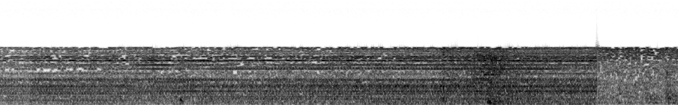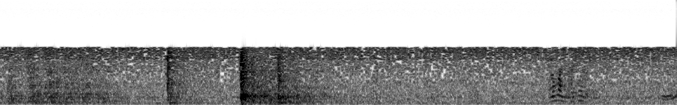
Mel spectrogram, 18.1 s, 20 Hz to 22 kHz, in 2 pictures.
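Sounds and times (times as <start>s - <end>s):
baler machine humming: 0.0s - 18.0s.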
